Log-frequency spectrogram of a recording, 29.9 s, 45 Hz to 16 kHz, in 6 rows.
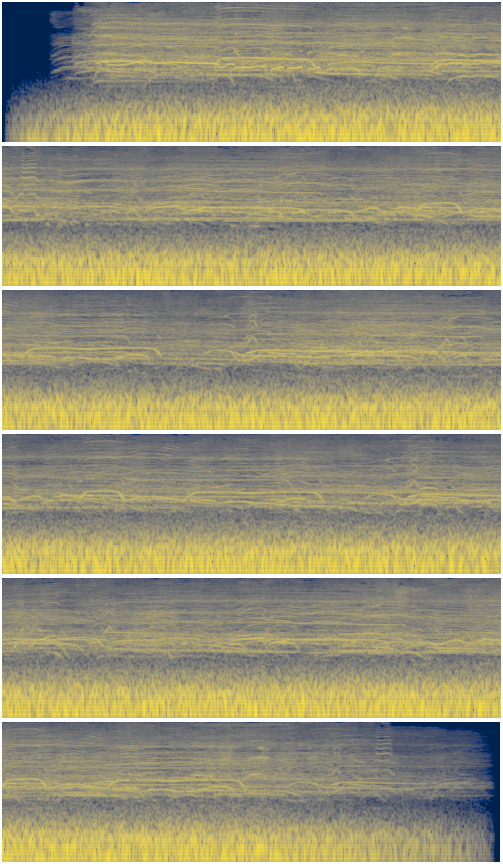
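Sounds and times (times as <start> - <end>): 
rumble: 0.1 - 29.8
people shouting: 0.6 - 29.5.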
